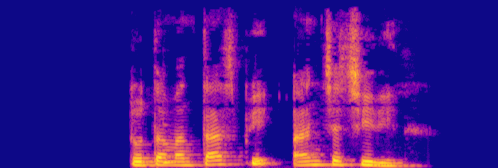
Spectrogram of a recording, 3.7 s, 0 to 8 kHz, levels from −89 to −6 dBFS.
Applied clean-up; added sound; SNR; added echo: neural mask model DeepFilterNet 3.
